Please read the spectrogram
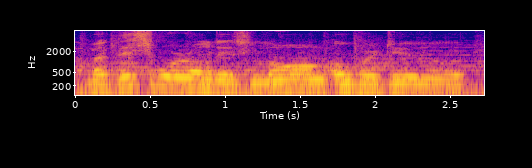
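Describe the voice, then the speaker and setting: Slow, gravelly robot villain. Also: male voice, mid-range voice, lively intonation, heavily acted. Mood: cold, menacing. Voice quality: gravelly, synthetic. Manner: slow, deliberate, ominous. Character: menacing male robot villain, cold, grandiose, bent on conquest. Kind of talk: video game villain voice acting. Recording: loud music under the voice.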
